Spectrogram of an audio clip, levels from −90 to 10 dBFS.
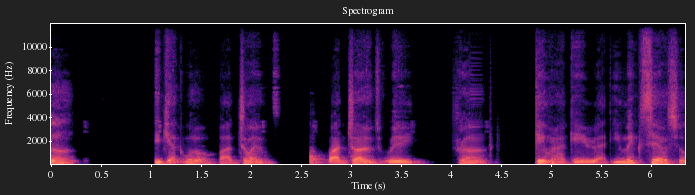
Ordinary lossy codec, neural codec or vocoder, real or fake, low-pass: none; codec, 24 kHz, 0.9 kbps, WavTokenizer, medium music audio release; fake; none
